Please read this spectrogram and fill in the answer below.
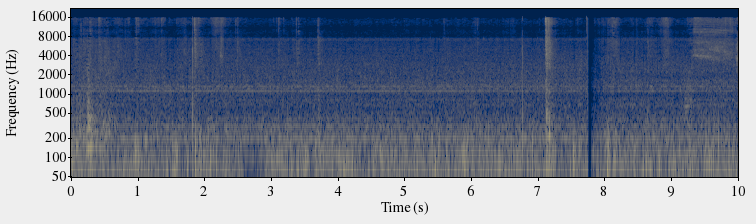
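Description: Cardboard shipping box being handled and its plastic packing strap pulled off, with a few sharp clicks and scrapes over a steady low rumble and hum.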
